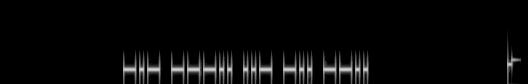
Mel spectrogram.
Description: Morse code, heard as a keyed tone, about 30 wpm, 700 Hz. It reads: K8UDZ
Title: USA Call Signs Repeated 3x 30wpm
